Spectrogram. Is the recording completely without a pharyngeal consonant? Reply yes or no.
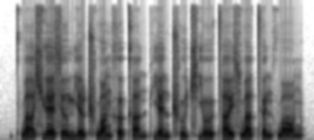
yes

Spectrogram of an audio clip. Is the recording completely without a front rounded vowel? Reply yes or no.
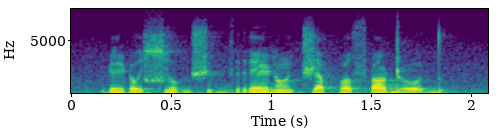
yes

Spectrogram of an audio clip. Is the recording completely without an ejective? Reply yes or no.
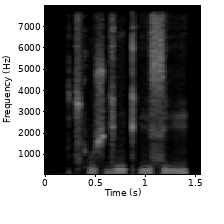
no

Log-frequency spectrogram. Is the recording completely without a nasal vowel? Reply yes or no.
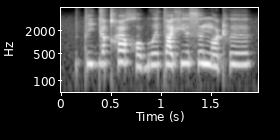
yes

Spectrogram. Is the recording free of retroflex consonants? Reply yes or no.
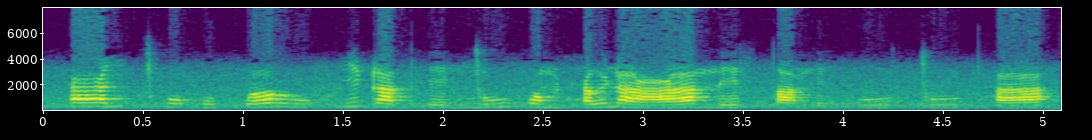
no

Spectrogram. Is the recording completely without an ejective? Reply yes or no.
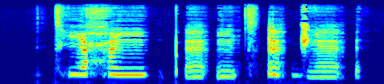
no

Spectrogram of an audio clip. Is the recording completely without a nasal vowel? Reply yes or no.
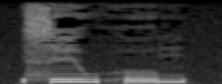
yes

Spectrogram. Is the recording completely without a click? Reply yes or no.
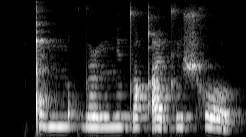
no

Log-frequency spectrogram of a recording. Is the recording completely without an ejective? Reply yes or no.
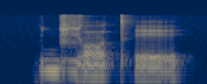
no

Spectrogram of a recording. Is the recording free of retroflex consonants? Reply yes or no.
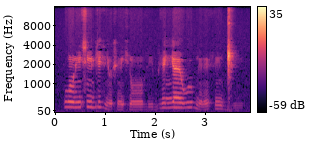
yes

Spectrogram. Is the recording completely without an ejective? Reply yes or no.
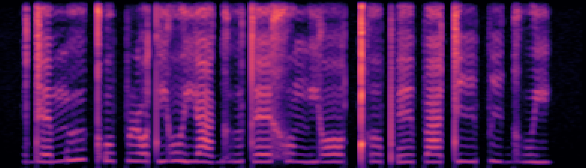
no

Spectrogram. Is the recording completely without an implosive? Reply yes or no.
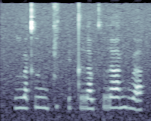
yes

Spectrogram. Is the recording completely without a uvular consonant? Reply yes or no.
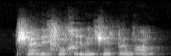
no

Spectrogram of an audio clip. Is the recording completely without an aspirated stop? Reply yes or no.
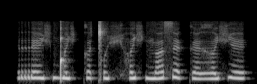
yes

